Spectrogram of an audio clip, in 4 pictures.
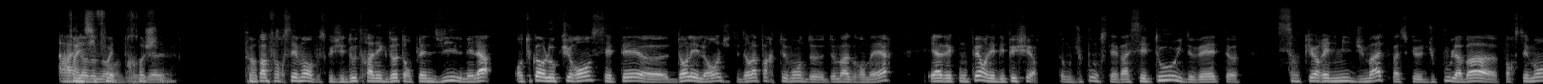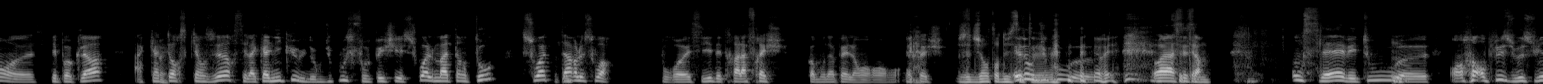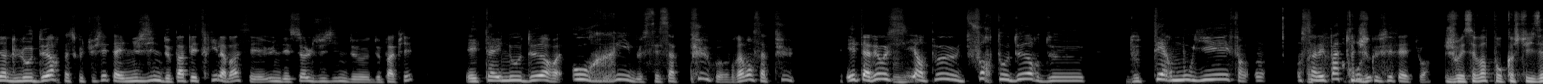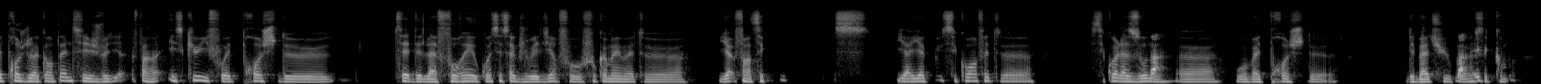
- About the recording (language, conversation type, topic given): French, podcast, Peux-tu raconter une rencontre avec un animal sauvage près de chez toi ?
- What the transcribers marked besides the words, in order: chuckle; laugh; laughing while speaking: "ouais"; tongue click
